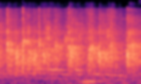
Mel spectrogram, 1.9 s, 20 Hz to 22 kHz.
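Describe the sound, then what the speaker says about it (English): Applause from a 1 Million Cups Dallas entrepreneur-meetup audience for a Transylvanian treats vendor, a continuous wash of moderate clapping throughout the short moment, with faint voices mixed in. "Round of applause for Kurtu"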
